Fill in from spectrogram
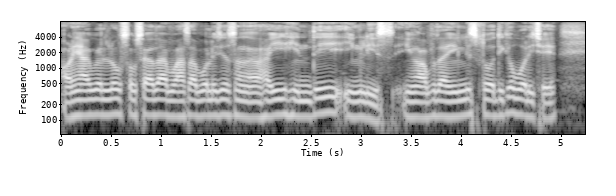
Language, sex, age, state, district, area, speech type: Maithili, male, 45-60, Bihar, Sitamarhi, urban, spontaneous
